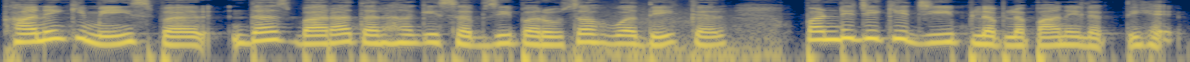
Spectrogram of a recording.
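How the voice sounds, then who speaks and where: A woman's voice: mid-range voice, expressive, moderate pace, warm tone. A woman narrator reading a scripted family cartoon story. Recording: music bed under the voice.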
